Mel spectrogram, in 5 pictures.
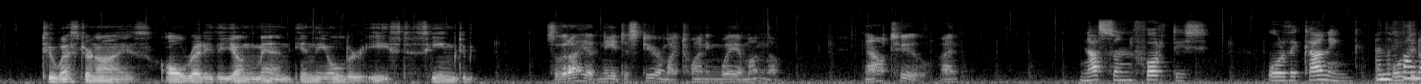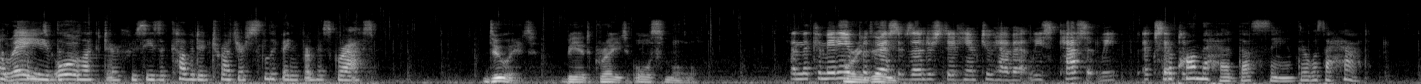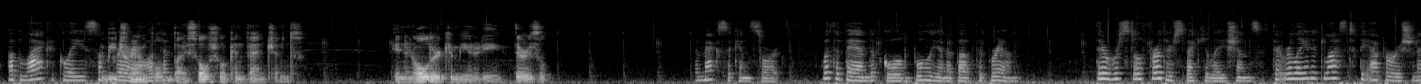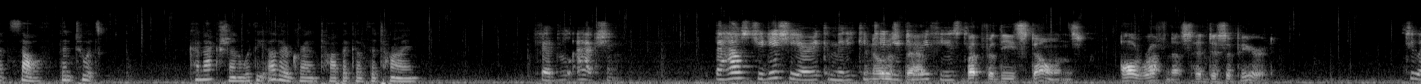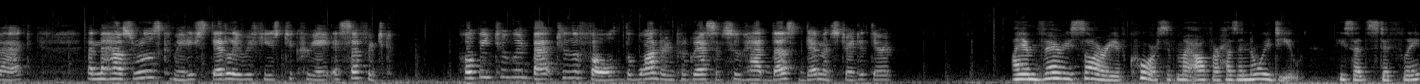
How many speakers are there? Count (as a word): seven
